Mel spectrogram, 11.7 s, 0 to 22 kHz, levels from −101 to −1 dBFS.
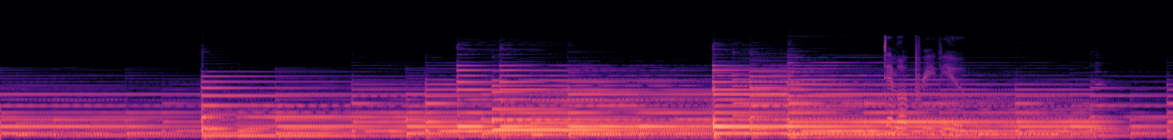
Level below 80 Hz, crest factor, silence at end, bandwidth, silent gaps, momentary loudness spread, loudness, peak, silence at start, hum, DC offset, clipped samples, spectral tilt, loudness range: -58 dBFS; 18 dB; 0 s; 6.2 kHz; none; 13 LU; -29 LUFS; -10 dBFS; 0 s; none; under 0.1%; under 0.1%; -9.5 dB/octave; 8 LU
